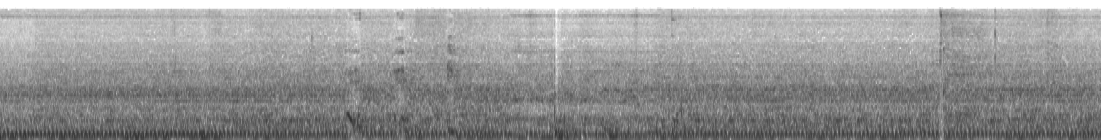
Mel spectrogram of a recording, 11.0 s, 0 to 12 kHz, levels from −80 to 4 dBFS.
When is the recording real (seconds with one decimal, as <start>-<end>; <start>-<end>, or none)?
0.0-5.1; 6.6-11.0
